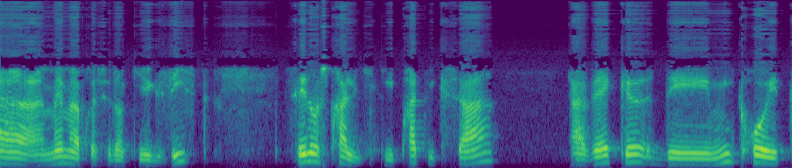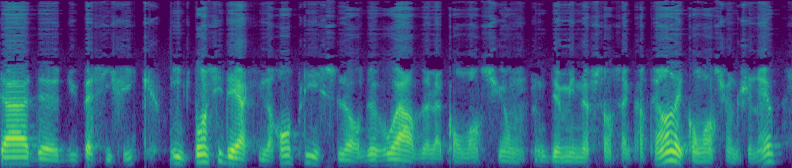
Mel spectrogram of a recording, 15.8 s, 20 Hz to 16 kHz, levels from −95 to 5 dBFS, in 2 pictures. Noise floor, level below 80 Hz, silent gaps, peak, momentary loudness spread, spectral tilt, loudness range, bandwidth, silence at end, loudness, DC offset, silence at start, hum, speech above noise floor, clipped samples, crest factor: -64 dBFS; -76 dBFS; none; 0 dBFS; 15 LU; -4.5 dB/octave; 5 LU; 16 kHz; 0.2 s; -20 LUFS; under 0.1%; 0 s; none; 45 dB; under 0.1%; 20 dB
